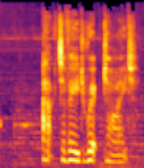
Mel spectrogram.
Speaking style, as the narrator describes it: I breathed into my mic

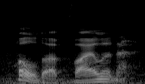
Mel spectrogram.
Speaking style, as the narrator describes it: grunted

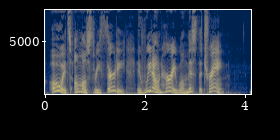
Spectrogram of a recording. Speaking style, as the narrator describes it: glanced anxiously exclaimed

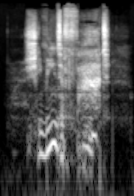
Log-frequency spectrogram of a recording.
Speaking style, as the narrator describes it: whispered Oscar to the amusement of the pair

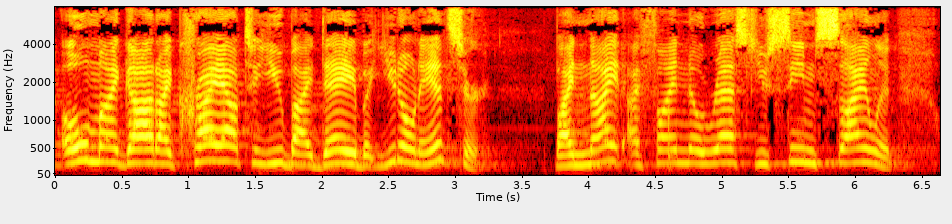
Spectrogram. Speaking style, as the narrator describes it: like David when he cried

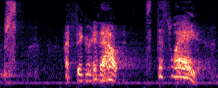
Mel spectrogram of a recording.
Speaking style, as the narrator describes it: he whispers

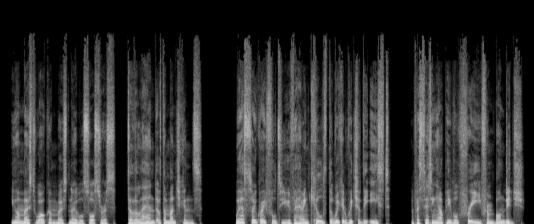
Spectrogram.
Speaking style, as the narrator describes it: the little old woman said in a sweet voice

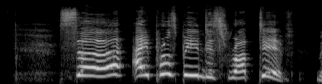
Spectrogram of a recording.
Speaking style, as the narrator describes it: Matilda called out to Mr

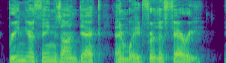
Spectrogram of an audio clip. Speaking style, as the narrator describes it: A sailor comes through the crowd shouting

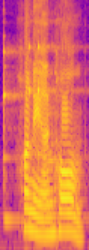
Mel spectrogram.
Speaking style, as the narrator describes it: called out to his wife

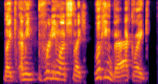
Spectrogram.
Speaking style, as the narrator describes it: I cried

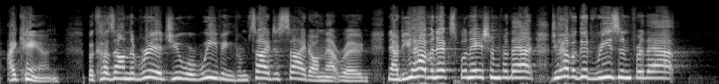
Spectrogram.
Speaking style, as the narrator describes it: barked

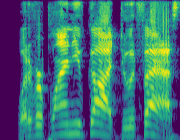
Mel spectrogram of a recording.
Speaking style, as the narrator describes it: Huff shouted

